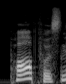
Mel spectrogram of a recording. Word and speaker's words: porpoise: Porpoise, nicht Purpose, Porpoise.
